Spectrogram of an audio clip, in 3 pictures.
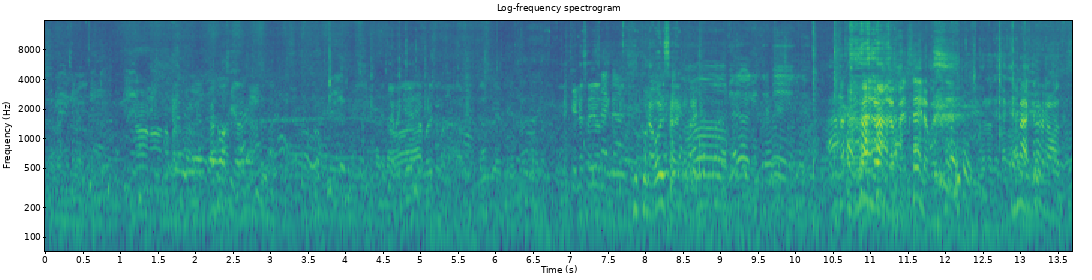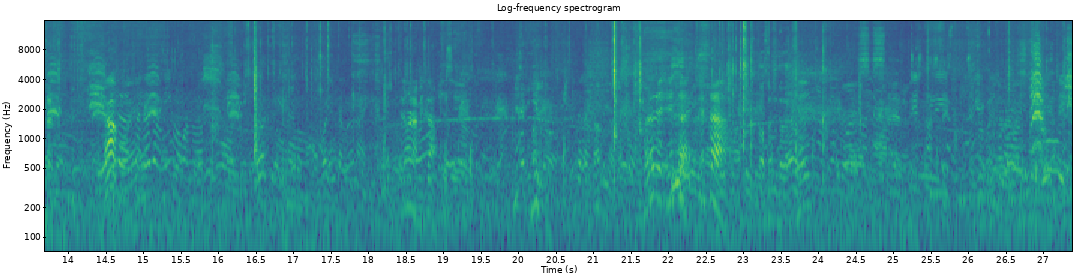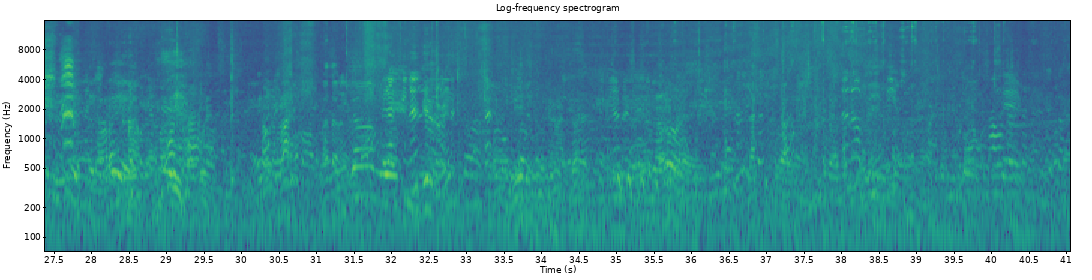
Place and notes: København, Denmark - Tourists bum around
Near a big lake, a group of Spanish tourists is drinking and screws around the water.
17 April 2019, 19:00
